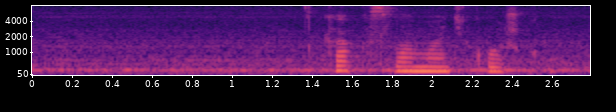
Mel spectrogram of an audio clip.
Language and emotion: Russian, neutral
